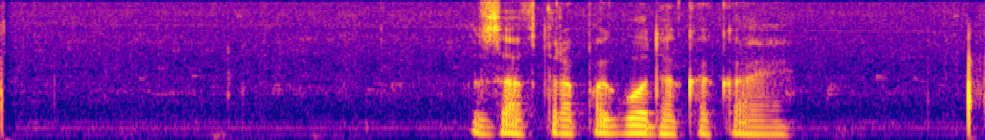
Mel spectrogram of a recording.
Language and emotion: Russian, neutral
